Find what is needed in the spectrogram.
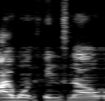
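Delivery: ordinary talk, nothing marked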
